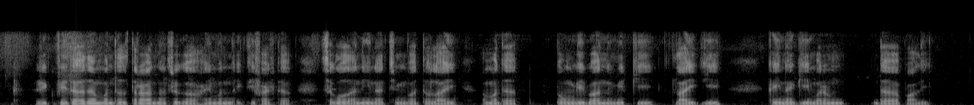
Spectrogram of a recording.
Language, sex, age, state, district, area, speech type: Manipuri, male, 30-45, Manipur, Churachandpur, rural, read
